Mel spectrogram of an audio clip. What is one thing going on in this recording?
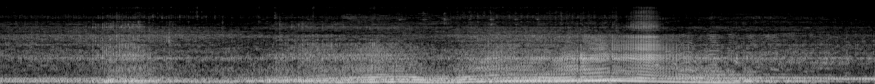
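A nearby engine revs up and down loudly.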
